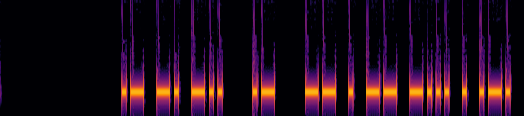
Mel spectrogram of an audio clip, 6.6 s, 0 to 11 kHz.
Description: Morse code, heard as a keyed tone, about 22 wpm, 700 Hz. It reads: AND A MEMBER
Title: Speed-Racing - Sets of 5 Words 22wpm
